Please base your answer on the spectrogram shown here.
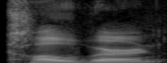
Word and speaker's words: Cockburn: up soon too which that's going to be coburn cockburn and uh dickinson you actually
